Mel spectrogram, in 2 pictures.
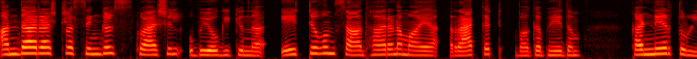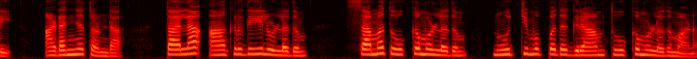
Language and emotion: Malayalam, neutral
